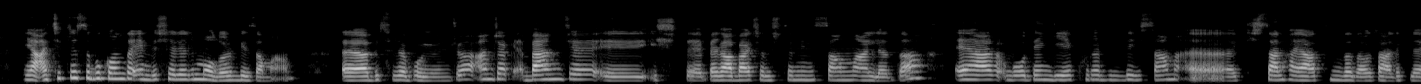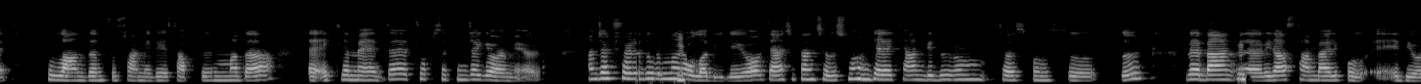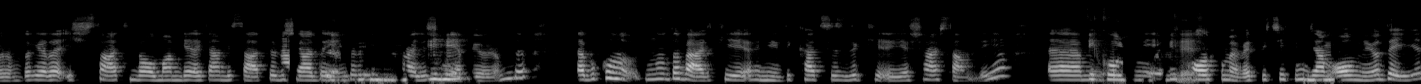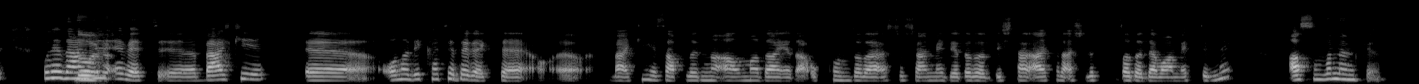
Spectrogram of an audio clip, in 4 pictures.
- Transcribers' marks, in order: other background noise; distorted speech; static; unintelligible speech; unintelligible speech; tapping
- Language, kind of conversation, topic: Turkish, podcast, İş ve özel hayatın için dijital sınırları nasıl belirliyorsun?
